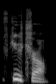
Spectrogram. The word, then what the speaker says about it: Futrell: Brenda Futrell and Chris Futrell. Think of the word fruit. Chris Futrell.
